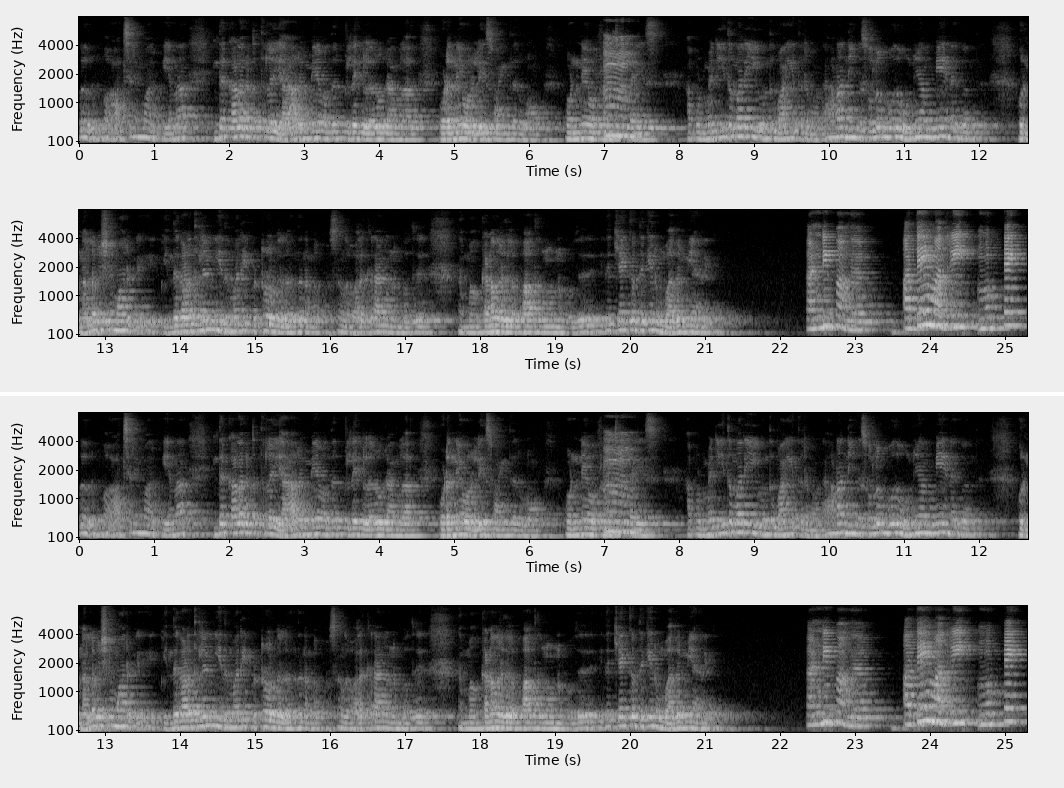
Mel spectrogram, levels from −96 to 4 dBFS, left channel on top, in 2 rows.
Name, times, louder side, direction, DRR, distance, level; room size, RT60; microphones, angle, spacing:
voice 1, 0.0-6.1 6.5-7.6 8.1-21.0 23.5-23.6, equal, 20° right, 0 dB, 1.1 m, -27 dB
voice 2, 7.0-7.5 22.3-23.1 23.6-25.1, left 1 dB, 25° left, -1 dB, 1.5 m, -25 dB
8.9 x 6.5 x 3.3 m, 1.0 s
head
